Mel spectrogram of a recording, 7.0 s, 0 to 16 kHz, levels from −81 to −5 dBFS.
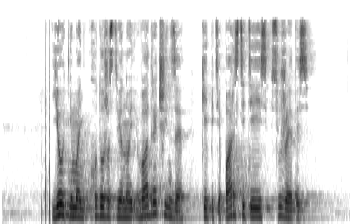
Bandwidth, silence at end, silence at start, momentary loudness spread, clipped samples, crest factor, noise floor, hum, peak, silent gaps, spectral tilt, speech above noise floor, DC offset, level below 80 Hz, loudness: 11.5 kHz; 0.85 s; 1.05 s; 9 LU; under 0.1%; 18 dB; -63 dBFS; none; -2 dBFS; none; -5 dB/octave; 44 dB; under 0.1%; -60 dBFS; -19 LUFS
